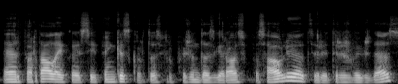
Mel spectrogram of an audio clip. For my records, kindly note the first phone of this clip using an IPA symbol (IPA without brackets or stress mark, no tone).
ɪ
